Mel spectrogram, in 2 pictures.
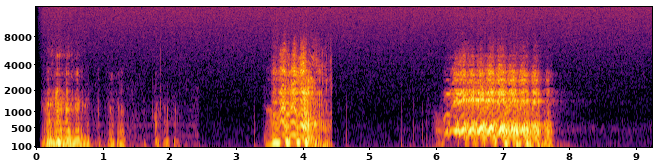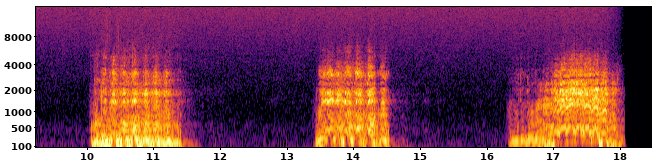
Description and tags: Hevonen hörähtelee / Horse guffaws, a close sound
Hevonen hörähtää muutaman kerran, hörähdys. Lähiääni.
Paikka/Place: Suomi / Finland
Aika/Date: 1965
